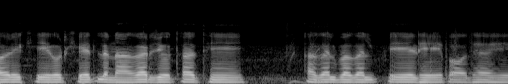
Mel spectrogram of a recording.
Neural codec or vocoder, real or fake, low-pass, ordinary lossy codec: none; real; 7.2 kHz; none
